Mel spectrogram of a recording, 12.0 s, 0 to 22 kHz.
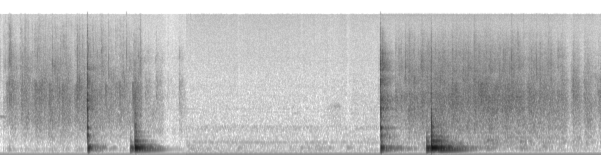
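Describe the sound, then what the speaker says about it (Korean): An audience claps to welcome a pansori master at a 2022 public performance of Korean national intangible heritage: two bursts of close applause, each fading out, separated by several seconds of silence. "큰 박수로 정순윤 선생님을 모시겠습니다"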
